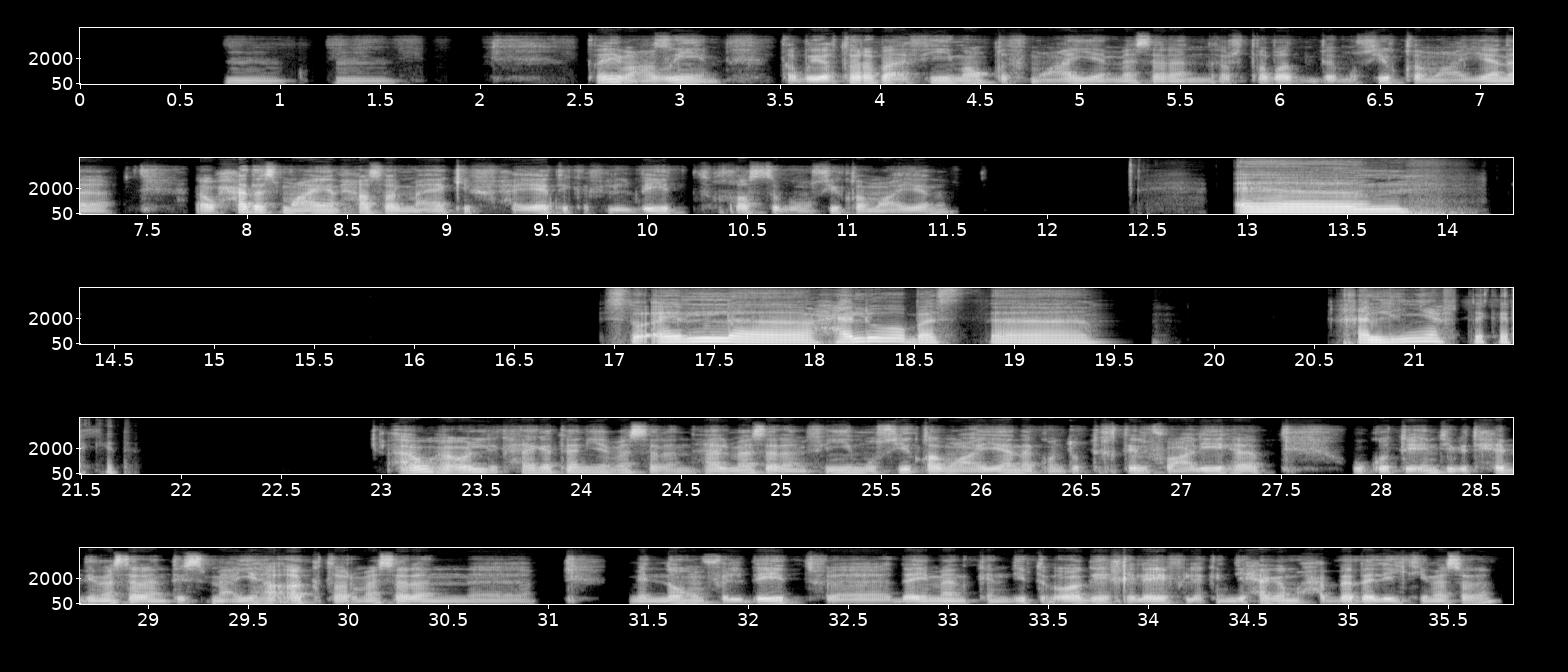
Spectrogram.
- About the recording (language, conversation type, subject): Arabic, podcast, مين اللي كان بيشغّل الموسيقى في بيتكم وإنت صغير؟
- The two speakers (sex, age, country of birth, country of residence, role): female, 35-39, Egypt, Egypt, guest; male, 40-44, Egypt, Egypt, host
- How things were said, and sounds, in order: none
